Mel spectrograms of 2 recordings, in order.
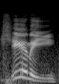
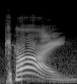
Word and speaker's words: Kinney: frank's 35th robert kinney it is actually pronounced kenny not kind so kenny they're in 36 joshua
